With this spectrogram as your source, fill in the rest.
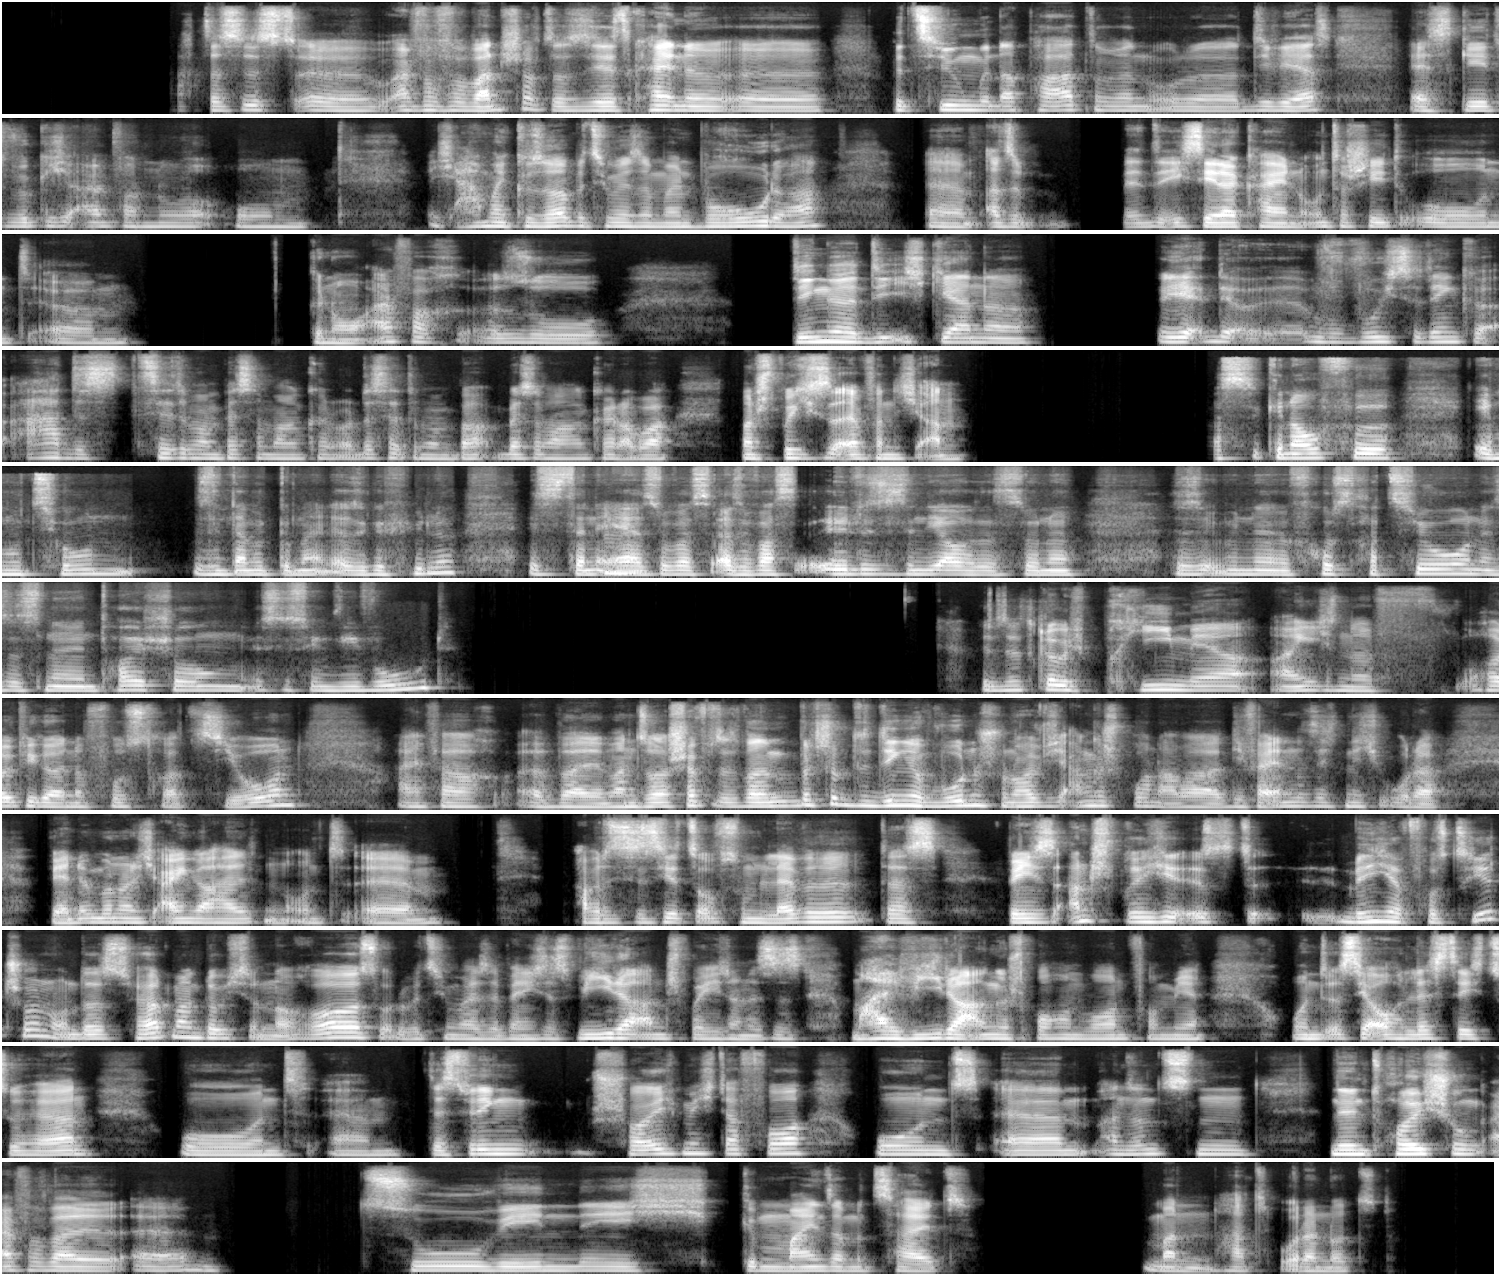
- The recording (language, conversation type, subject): German, advice, Wie kann ich das Schweigen in einer wichtigen Beziehung brechen und meine Gefühle offen ausdrücken?
- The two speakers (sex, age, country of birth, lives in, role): male, 25-29, Germany, Germany, advisor; male, 25-29, Germany, Germany, user
- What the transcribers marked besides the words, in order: other background noise; unintelligible speech; background speech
